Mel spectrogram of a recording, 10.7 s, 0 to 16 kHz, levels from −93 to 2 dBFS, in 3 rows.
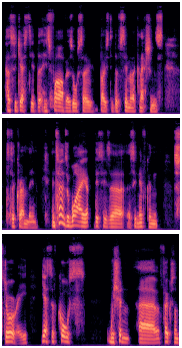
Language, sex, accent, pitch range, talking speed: English, male, British, 115-150 Hz, 180 wpm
